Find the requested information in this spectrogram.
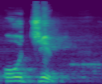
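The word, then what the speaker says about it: ogive: than o game curve it is read as less than o jib and already i gave how it is pronounced it is o j e v less than og greater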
